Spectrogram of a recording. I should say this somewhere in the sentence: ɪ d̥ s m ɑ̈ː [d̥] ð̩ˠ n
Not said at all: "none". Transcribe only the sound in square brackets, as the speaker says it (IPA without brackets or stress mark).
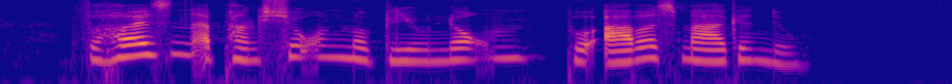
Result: ɡ̥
